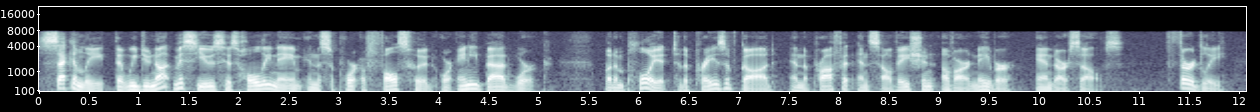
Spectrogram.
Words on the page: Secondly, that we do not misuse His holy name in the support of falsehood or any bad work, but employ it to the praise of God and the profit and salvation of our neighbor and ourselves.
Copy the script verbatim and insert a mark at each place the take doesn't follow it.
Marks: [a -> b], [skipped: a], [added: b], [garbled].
Secondly, that we do not misuse His holy name in the support of falsehood or any bad work, but employ it to the praise of God and the profit and salvation of our neighbor and ourselves. [added: Thirdly]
